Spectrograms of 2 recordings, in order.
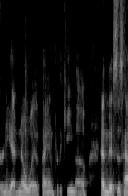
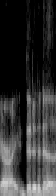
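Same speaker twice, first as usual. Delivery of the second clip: mock keypad tones; 5 semitones higher, 6 dB louder than usual. Mimicking punching in code.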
